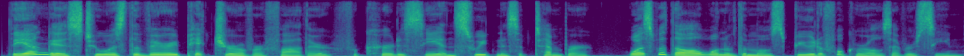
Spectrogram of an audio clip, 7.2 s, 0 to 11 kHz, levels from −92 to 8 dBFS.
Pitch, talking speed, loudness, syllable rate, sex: 195 Hz, 215 wpm, -20 LUFS, 5.9 syllables/s, female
